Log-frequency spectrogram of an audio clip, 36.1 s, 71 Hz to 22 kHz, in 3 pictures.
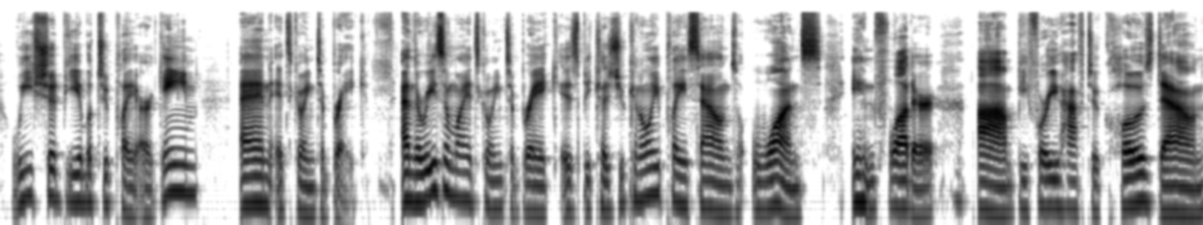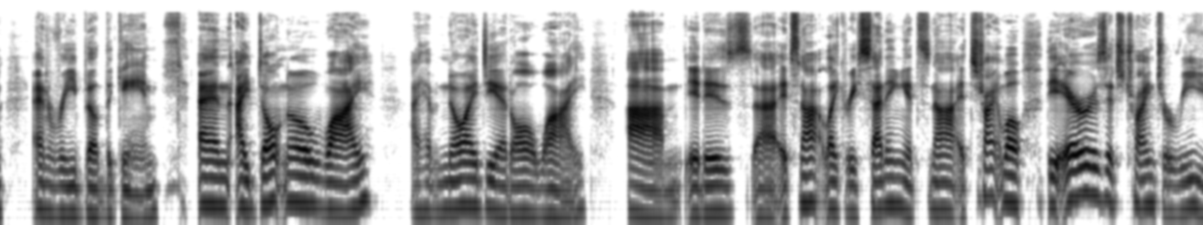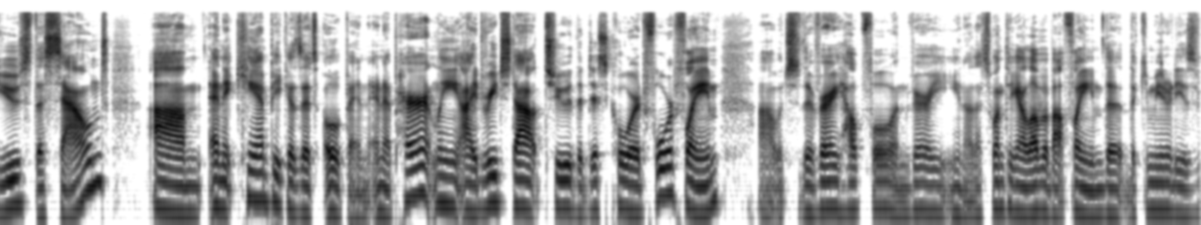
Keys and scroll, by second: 1.9 space, 6.7 super+Right, 12.8 F5.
